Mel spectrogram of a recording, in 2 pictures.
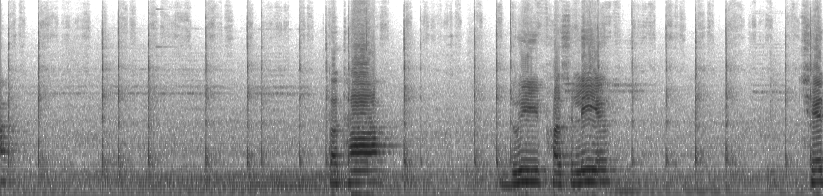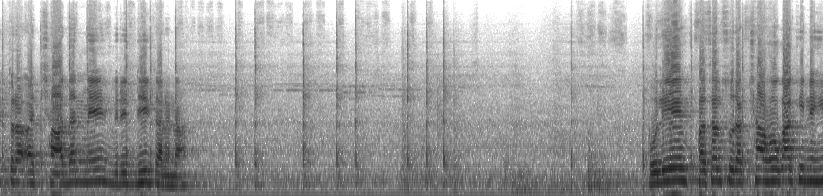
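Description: A marker taps and scratches on a board.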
